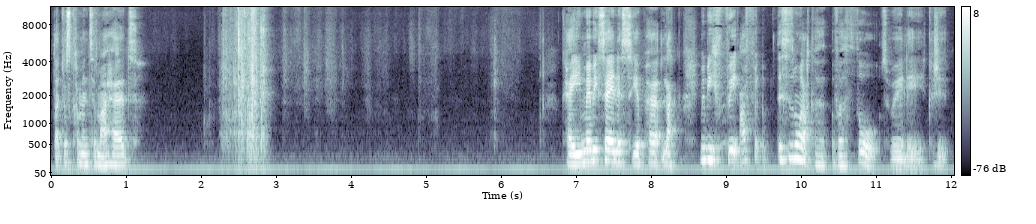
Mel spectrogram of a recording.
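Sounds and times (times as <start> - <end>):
cards being shuffled by hand: 2.0 - 5.2.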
